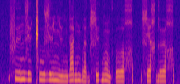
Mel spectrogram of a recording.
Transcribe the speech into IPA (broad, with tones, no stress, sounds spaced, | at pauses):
f ɨ˥ n z ɨ˦ ǁ u˦ z ɨ˦ ɲ ɨ˨ ŋ ɡ a˥ ɡ m b ɐ˨ ɡ ɬ ɨ˥ ɡ õ˨ ɡ ʔ o˦ χ | ɬ e˨ χ ɡ ɵ˨ χ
